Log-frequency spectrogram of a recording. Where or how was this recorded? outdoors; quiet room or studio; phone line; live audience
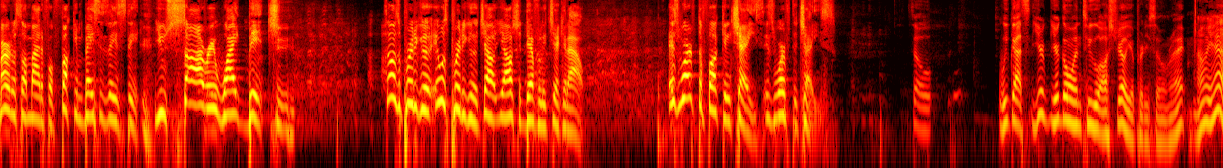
live audience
